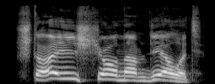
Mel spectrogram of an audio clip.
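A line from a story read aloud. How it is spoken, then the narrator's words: Shout. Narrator (Russian): прокричал Грунг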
